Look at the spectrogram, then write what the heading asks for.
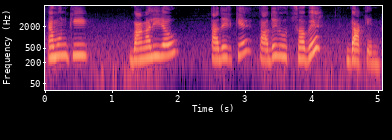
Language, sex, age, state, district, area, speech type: Bengali, female, 60+, West Bengal, Paschim Bardhaman, urban, spontaneous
